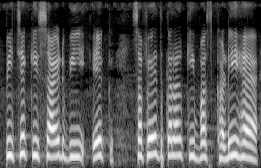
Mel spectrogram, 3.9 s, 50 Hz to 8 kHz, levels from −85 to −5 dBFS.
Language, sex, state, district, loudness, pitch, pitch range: Hindi, male, Uttar Pradesh, Shamli, -15 LUFS, 265 Hz, 245-275 Hz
